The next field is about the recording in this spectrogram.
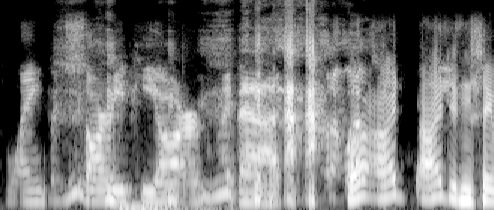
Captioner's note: laughing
